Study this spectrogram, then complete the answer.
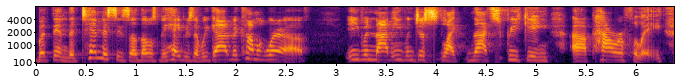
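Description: Her pitch fairly high and her intonation lively, a woman talks at a very fast pace. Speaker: author and former corporate executive. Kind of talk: faith-based interview.

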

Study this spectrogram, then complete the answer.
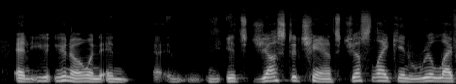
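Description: Speaking with a Midwestern American accent, a man has a fairly high pitch, a dark, mellow tone, ordinary pitch variation and a fairly slow pace in a very clean recording with a silent background. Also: dry, close sound with no echo. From Indiana. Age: 50s. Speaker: radio station manager. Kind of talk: interview. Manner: halting, many repeated words and fillers.

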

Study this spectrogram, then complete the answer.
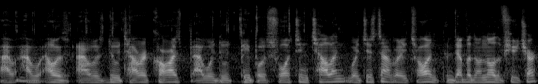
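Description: A man with a fairly low pitch, bright, sharp tone and fairly even intonation, in a very clean recording with a silent background. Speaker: talk show guest, former occultist turned evangelist. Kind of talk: informal, testimonial preaching style. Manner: fast talker.

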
